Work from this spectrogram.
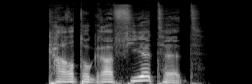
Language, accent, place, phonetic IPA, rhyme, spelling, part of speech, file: German, Germany, Berlin, [kaʁtoɡʁaˈfiːɐ̯tət], -iːɐ̯tət, kartografiertet, verb, De-kartografiertet.ogg
- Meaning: inflection of kartografieren: 1. second-person plural preterite 2. second-person plural subjunctive II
